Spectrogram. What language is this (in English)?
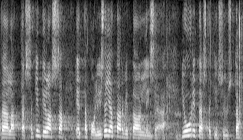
Finnish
